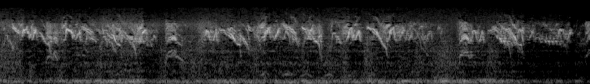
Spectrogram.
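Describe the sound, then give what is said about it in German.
House sparrows chirp continuously in a busy, overlapping chorus, many quick high tweets packed together, lively, with a faint low rumble underneath and no talking. “Zum Abschluss hören Sie noch einmal das wilde Gezwitscher der Haussperlinge.”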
